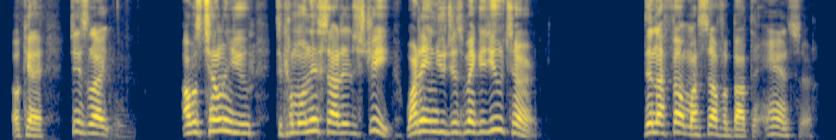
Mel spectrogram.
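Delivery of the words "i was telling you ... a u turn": mock, high, all-caps screaming at top of lungs. Retelling a woman in the street yelling at the speaker after a u-turn: retelling her yelling at full lungs. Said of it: "This is all at the top of her lungs".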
